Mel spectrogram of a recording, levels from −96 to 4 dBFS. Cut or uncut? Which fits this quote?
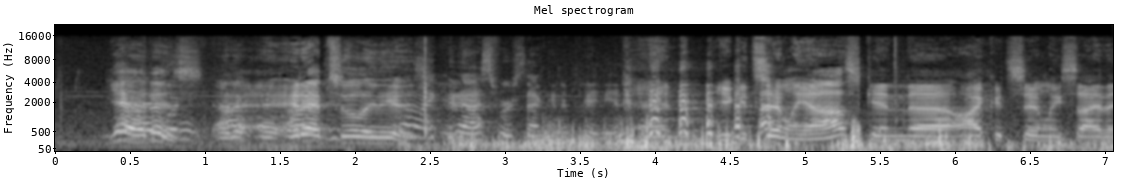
cut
